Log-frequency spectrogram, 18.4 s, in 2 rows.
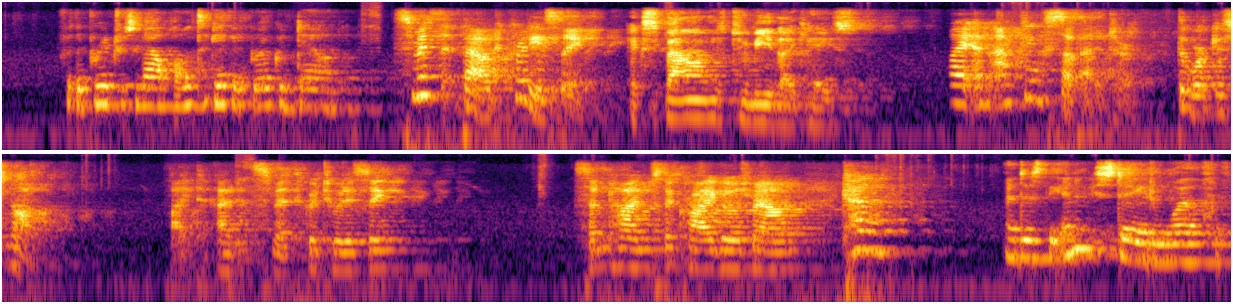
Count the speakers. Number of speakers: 3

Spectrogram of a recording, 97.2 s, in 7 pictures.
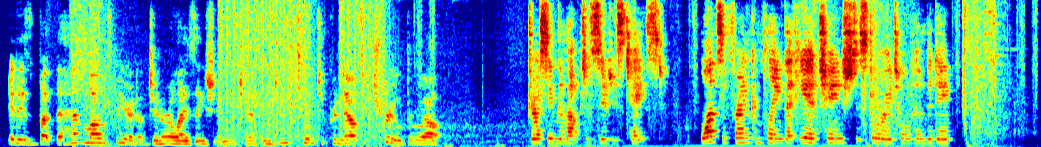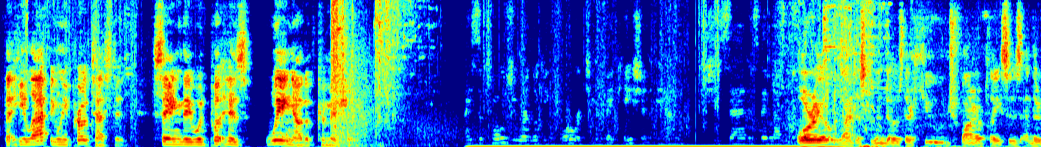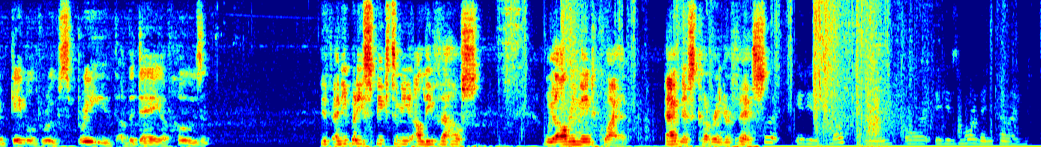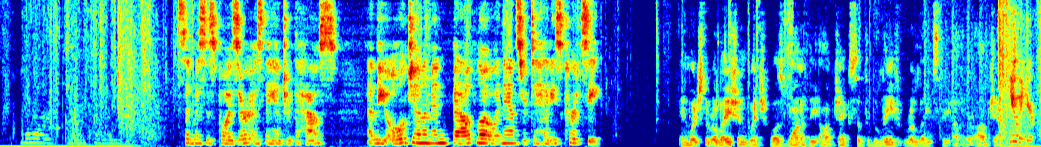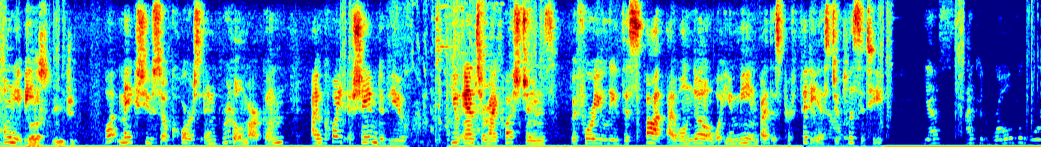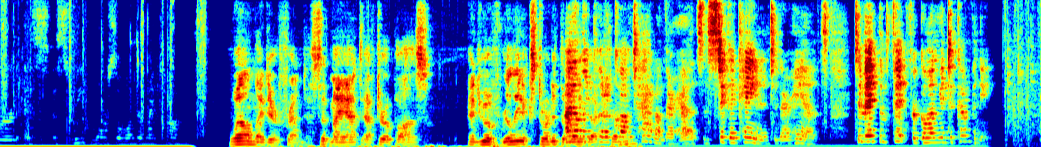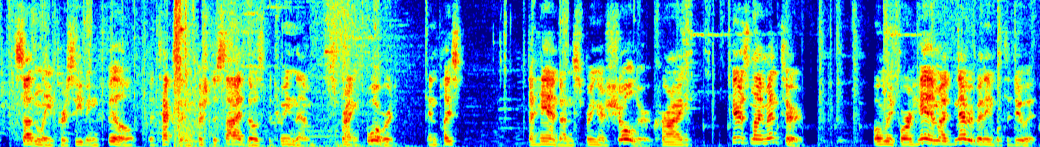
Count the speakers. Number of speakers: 10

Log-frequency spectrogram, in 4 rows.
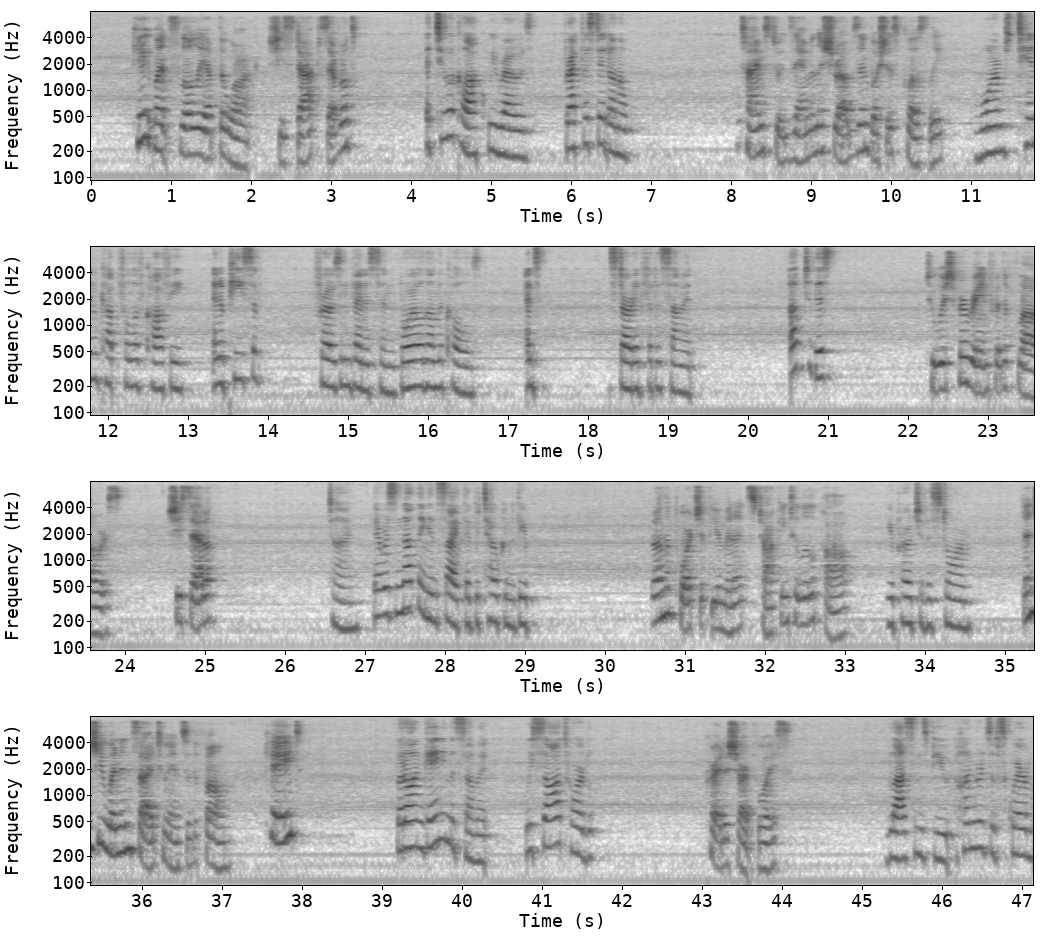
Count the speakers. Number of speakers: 2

